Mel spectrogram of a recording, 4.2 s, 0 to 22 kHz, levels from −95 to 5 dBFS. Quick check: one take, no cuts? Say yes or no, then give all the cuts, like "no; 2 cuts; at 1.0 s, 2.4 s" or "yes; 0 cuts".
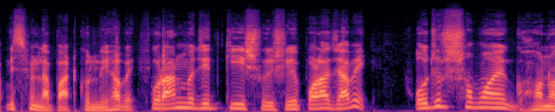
no; 2 cuts; at 1.1 s, 2.9 s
